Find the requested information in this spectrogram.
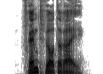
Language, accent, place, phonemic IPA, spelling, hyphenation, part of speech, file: German, Germany, Berlin, /fʁɛmtvœʁtəˈʁaɪ̯/, Fremdwörterei, Fremd‧wör‧te‧rei, noun, De-Fremdwörterei.ogg
- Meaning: overuse of foreign words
